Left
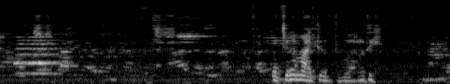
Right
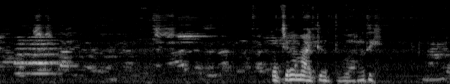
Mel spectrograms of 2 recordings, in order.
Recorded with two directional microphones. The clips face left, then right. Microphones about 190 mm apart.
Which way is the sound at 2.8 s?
10° right (ahead or behind).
